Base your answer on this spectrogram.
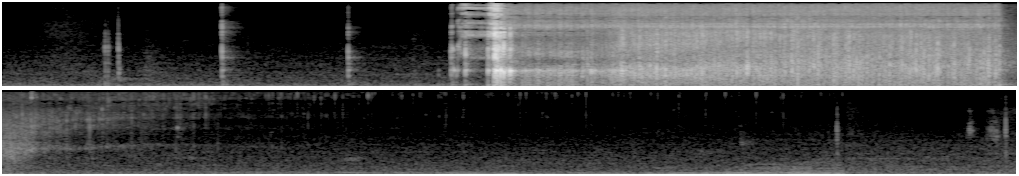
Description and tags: Sirviendo soda en un vaso de vidrio.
